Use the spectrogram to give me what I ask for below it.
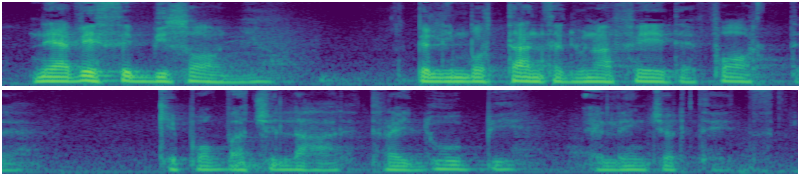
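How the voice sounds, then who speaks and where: A man preaching a sermon, slow and emphatic, sinking to near-whispers and then rising loud on repeated phrases. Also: fairly low pitch.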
